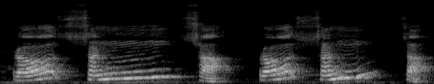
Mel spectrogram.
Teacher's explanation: थोड़ी देर के लिए मुंह बंद होता है और नाक से आवाज निकलती है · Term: अनुस्वार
